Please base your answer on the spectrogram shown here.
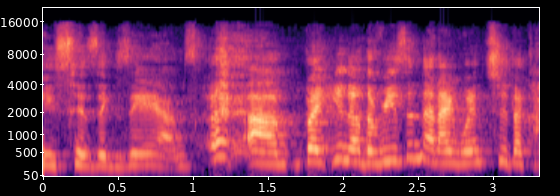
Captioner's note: chuckles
